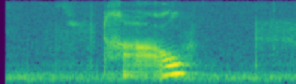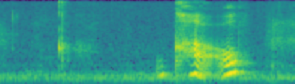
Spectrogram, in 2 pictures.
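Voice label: "kao3", Mandarin Chinese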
